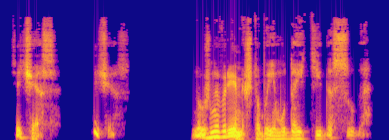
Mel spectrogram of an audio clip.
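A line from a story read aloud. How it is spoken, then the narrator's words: Repeating under breath. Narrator (Russian): Он стал повторять вполголоса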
